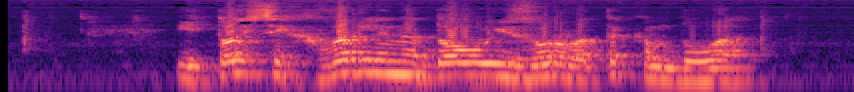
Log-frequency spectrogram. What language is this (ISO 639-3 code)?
bul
